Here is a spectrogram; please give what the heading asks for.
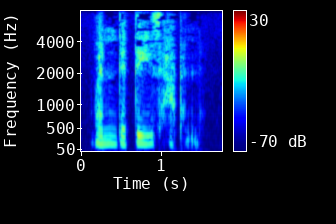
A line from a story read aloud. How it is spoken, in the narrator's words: he asked in a low, controlled voice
